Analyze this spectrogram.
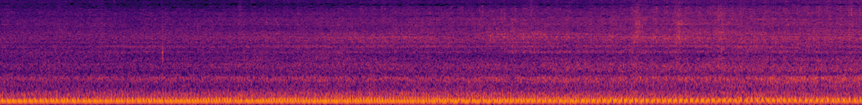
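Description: Train wheels clatter rhythmically on the rails.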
